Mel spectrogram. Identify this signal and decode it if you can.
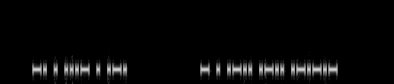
Morse code, heard as a keyed tone, about 46 wpm, 700 Hz. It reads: NEVER TELL.
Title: 4x Word-Spacing - Sentences from Top 300 Words - 45wpm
